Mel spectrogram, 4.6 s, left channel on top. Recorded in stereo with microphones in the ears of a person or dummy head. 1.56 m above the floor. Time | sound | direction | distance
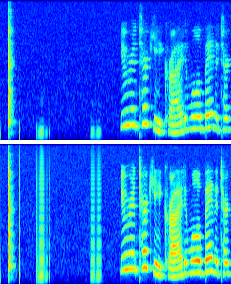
0.2 | boiling | 15° right (ahead or behind) | 0.9 m
2.4 | a woman speaking | 30° right (ahead or behind) | 0.8 m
